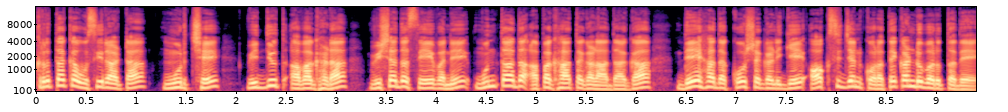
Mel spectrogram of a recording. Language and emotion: Kannada, neutral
